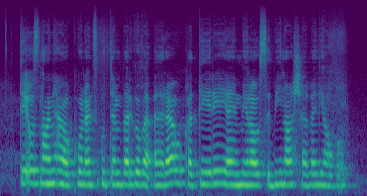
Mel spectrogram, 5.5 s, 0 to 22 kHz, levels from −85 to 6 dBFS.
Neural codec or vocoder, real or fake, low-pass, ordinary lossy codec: autoencoder, 48 kHz, 32 numbers a frame, DAC-VAE, trained on Japanese speech; fake; 19.8 kHz; none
